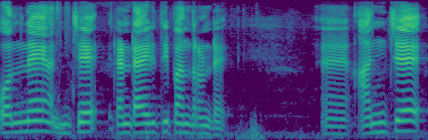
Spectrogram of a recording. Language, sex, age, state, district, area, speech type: Malayalam, female, 60+, Kerala, Alappuzha, rural, spontaneous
